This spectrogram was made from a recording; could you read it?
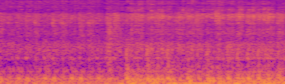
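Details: Boat inboard engine after broken shift cable replaced with new cable and homemade stop shift collar, running in reverse under light load; low steady rumble with no clunks or grinding; drive engages and runs normally.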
